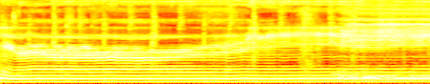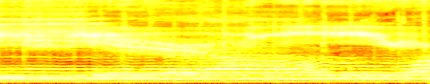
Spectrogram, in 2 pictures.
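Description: A steady, droning low voice holds one pitch while a thin whistling overtone wavers above it, an untrained attempt at Mongolian throat singing sustained loudly and continuously for the whole stretch.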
